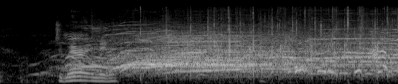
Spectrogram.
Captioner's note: audience applauding and cheering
